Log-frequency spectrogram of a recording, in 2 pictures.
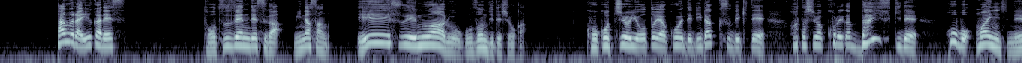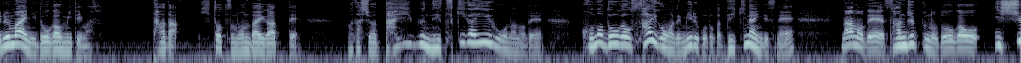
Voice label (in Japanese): フリートーク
